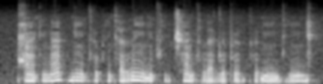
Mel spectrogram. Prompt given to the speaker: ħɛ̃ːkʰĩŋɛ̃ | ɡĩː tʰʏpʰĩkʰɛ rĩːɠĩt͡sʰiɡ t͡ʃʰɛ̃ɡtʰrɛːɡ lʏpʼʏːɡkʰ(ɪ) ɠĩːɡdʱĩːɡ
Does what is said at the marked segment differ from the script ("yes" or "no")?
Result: yes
